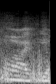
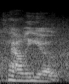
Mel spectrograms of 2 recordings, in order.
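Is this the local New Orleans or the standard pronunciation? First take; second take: standard; local. First: It uses the standard pronunciation of the word. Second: It uses the local New Orleans pronunciation. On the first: It names the riverboat musical instrument. "that is a musical instrument on a riverboat" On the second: It names the New Orleans street. "The street, however, is called Calliope"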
